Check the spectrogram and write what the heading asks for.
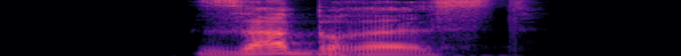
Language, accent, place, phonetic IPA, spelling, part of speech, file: German, Germany, Berlin, [ˈzabʁəst], sabbrest, verb, De-sabbrest.ogg
- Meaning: second-person singular subjunctive I of sabbern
